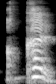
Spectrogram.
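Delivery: अखर with a doubled kh; with addhak. Shown as a demonstration. Teacher shows अखर with addhak, doubled kh. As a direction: stress the kh in अखर. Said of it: "ट पे जोर पड़ेगा".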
